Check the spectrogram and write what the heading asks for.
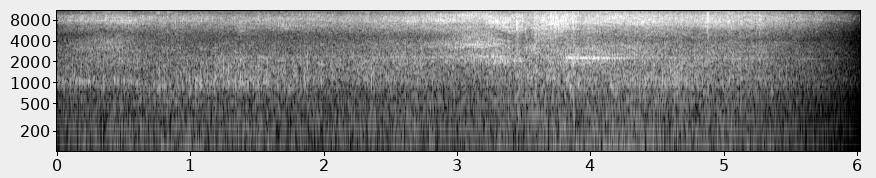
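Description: Steady roar of heavy city traffic, fading out near the end.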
